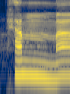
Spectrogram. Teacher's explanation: এখানে মিমের উপর তাসদিদ থাকার কারণে মিমকে গুন্নাহ করে পড়তে হবে কারণ নুনে বা মিমে তাসদিদ হইলে গুন্নাহ করে পড়তে হয় হাম্মা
